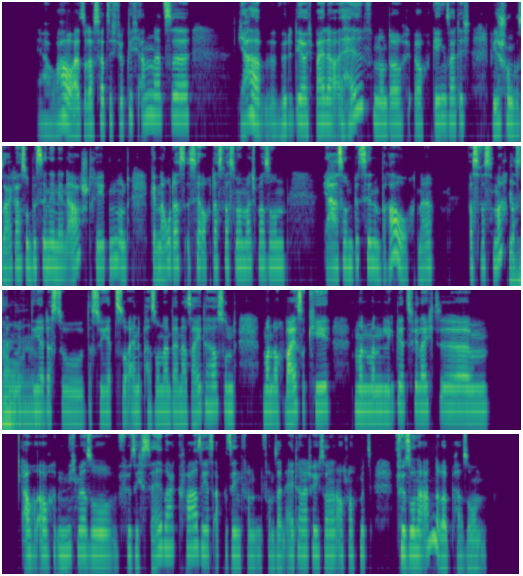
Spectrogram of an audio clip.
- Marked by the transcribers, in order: none
- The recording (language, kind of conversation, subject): German, podcast, Wann hat ein Zufall dein Leben komplett verändert?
